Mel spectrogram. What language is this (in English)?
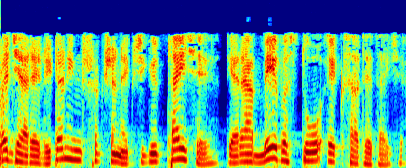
Gujarati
